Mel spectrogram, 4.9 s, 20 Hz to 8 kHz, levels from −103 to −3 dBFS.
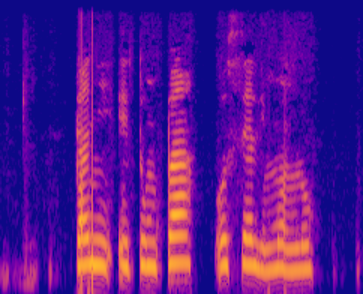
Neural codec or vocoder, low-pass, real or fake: none; 7.2 kHz; real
